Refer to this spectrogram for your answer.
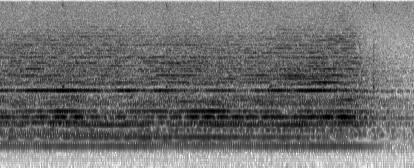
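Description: A train's horn blares loud in one long, steady, chord-like blast, holding for several seconds before beginning to fade as the train passes outside a window. No one speaks.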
